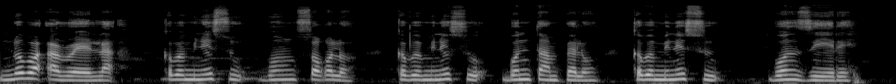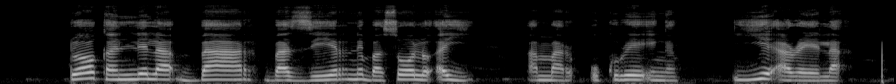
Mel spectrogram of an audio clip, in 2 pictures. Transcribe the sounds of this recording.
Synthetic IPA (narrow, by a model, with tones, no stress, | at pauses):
no˦βa˦ʔa˨ɾɛː˨la˦ | ka˨ba˨mi˨ne˦su˨bʊ˦nsɔ˦ɣʊ˦lɔ˨ | ka˨ba˨mi˨ne˦so˨bʊ˦nta˦mpɛ˨lʊ˨ŋ | ka˨βa˨mi˨ne˦su˨ | bʊ˦nzɪː˨ɾɪ˦ | d̥ɔː˦ka˨n̩˦le˦la˦baː˦ɾɪ˦ba˨zɪː˨˦ɾɪ˦nɪ˦ba˨sɔ˦lɔ˨ʔa˦ji˨ | a˨ma˨ɾɪ˨o˨ku˨ɾeː˦ʔɪ˦ŋɛ˨ | ji˦e˦ʔa˨ɾɛː˨la˦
